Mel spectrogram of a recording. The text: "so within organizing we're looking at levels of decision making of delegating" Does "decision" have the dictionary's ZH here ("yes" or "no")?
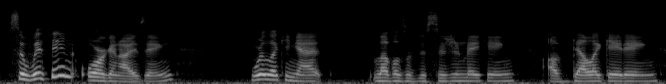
yes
